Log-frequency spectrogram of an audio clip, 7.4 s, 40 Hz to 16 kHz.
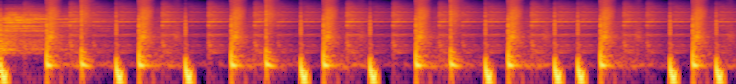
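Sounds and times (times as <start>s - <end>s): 
drum machine groove: 0.0s - 7.3s.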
